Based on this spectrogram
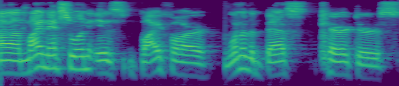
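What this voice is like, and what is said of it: Usual voice. Nothing is said of it.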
